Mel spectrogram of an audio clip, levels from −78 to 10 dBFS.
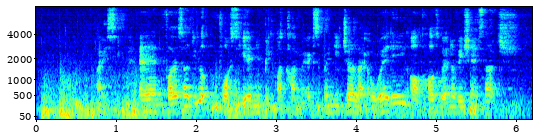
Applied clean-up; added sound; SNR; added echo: none; Thunder / Rain; 4 dB; reverberation time 0.6 s.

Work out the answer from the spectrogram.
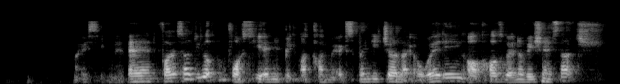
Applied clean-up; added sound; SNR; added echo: neural mask model DeepFilterNet 3.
